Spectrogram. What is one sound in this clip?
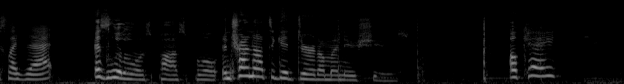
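A young boy speaks playfully and with animation.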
